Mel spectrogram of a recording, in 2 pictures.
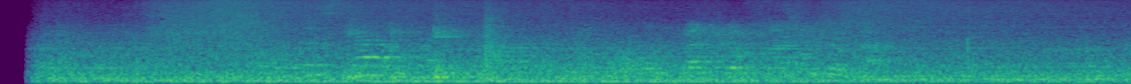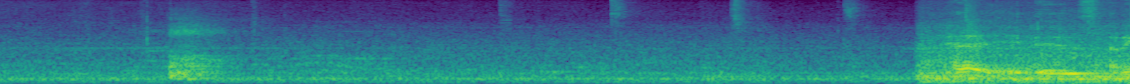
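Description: People murmur quietly in the background.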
